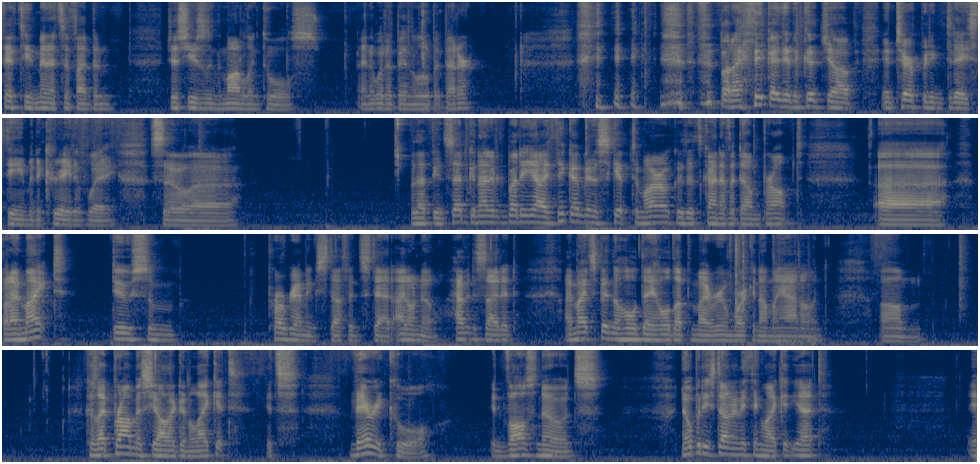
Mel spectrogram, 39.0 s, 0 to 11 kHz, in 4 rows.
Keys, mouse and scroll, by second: 2.8-4.2 middle drag, 4.2 KP_1.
